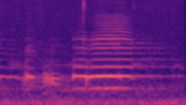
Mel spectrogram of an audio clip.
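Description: Trumpeter swans call with brassy, horn-like honks: a few short notes, then a longer sustained call, loud over a low rumble of background noise.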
